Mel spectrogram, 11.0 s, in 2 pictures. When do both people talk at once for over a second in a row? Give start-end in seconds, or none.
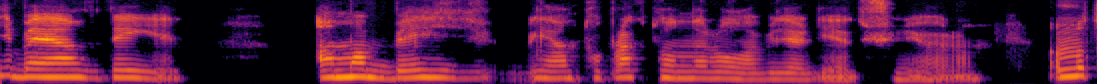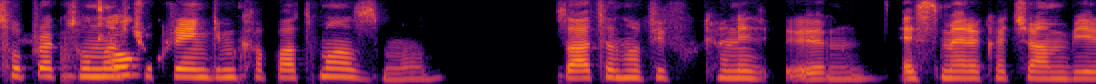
none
